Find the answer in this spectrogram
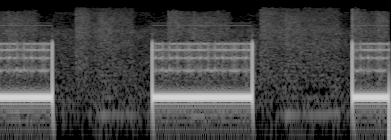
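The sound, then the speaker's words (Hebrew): Telephone busy tone sounding after a call is hung up: a steady, mid-pitched electronic beep that switches on and off in an even rhythm, with three beeps heard alone and silent gaps between them. “הנה, ניתק, ניתק, ניתק את הטלפון”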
